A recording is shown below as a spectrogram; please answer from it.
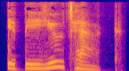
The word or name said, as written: Ipiutak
